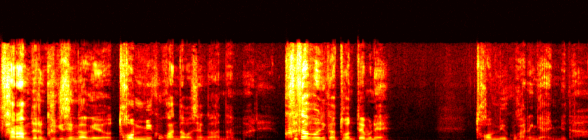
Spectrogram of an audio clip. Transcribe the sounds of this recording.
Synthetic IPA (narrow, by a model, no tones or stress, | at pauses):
sʰaɾamdɯɾɯnkɯɾʌkʰes̬ʰeŋɡaɡe̞jotommik͈okandaɡosʰe̞ŋɡakʰanda̰nmaɾejokɯdaboɲik͈atont͈e̞mune̞̰ | tomːik͈oka̰nɯ̰nɡe̞̰a̰ɲimɲid̥a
